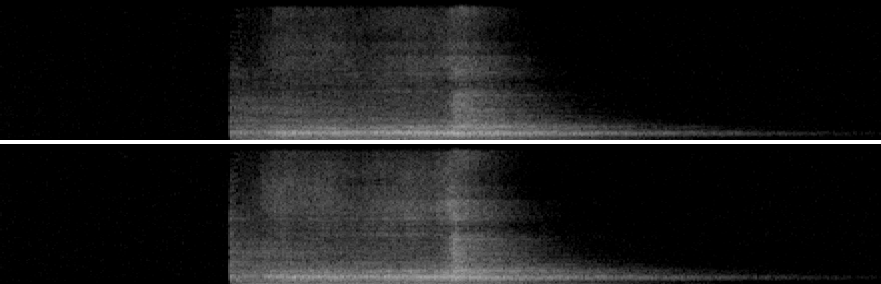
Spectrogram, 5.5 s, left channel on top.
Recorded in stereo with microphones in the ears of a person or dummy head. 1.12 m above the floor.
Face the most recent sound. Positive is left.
turn(degrees=-30)  # may be behind; listen again after turning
